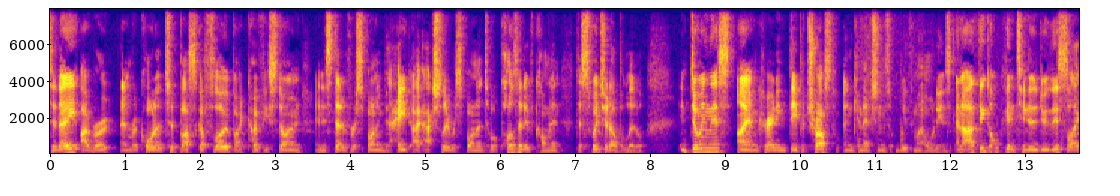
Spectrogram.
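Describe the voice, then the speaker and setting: With an Australian accent, a man talks at a fairly quick pace in a fairly high pitch, his tone bright and sharp and his pitch variation ordinary. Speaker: podcaster and rapper. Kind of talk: audio diary. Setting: home, late at night. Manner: casual.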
